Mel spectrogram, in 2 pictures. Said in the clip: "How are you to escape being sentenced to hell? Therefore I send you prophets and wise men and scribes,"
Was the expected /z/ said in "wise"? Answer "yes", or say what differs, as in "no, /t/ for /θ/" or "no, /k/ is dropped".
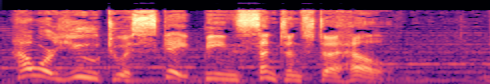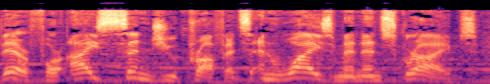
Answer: yes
